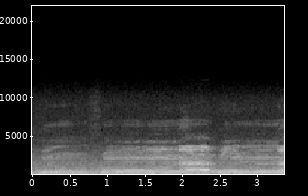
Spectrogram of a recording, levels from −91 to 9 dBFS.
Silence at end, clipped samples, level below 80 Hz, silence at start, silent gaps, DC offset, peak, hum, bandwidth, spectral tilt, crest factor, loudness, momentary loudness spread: 0 s; under 0.1%; -76 dBFS; 0 s; none; under 0.1%; -2 dBFS; none; 9.6 kHz; -6.5 dB/octave; 16 dB; -17 LUFS; 9 LU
